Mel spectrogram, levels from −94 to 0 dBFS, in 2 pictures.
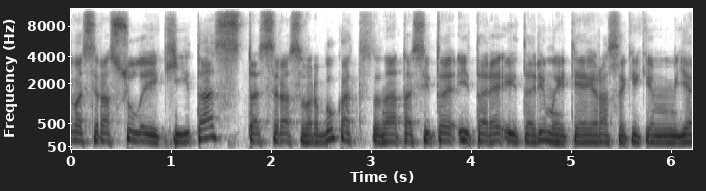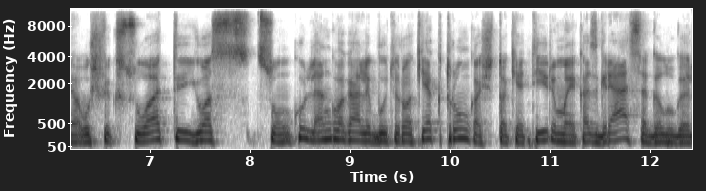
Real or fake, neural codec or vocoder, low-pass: real; none; 10.8 kHz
